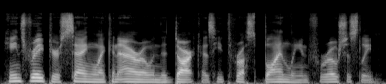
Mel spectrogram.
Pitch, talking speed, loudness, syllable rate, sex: 115 Hz, 235 wpm, -19 LUFS, 5.9 syllables/s, male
